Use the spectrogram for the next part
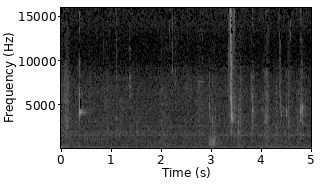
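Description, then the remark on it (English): Crunching of a brittle cookie being bitten and chewed between sips of wine, a few sharp crackly bursts over a steady low hum, with no talking. “Crunch.”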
